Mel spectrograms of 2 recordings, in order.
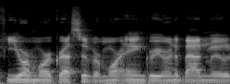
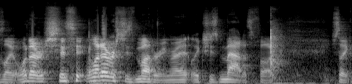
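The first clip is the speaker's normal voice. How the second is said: ordinary talk, nothing marked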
